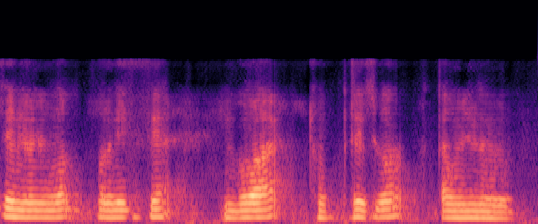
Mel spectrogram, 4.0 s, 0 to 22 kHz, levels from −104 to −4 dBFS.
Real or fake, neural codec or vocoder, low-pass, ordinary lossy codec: fake; codec, 16 kHz, 1 kbps, FreqCodec, smaller model; 7.2 kHz; none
